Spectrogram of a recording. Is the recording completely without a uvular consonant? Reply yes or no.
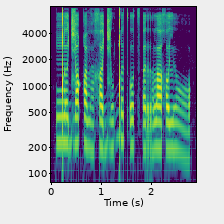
no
